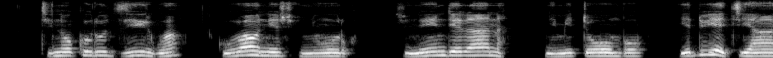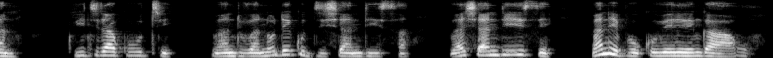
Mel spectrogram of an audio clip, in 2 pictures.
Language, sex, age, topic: Ndau, male, 50+, health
